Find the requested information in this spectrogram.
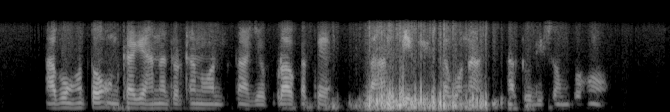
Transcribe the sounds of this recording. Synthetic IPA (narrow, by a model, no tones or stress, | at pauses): abɔɦɔ̃t̪ɔɔnkʰaɡɛɦanat͡ʃɔʈʰanɔwaɾt̪ad͡ʒɔpɽawkat̪ʰɛt̪aɦant̪ipɾist̪ʰabɔnaat̪ud̪isɔmbɔɦɔ̃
